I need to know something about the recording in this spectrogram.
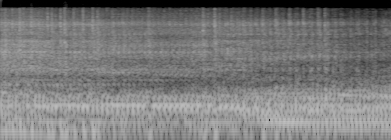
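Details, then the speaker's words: Motorcycle that misfired with its lights switched on, after replacing a grounded rectifier/regulator that had been miswired: the engine revs cleanly with a steady crisp buzz and no stutter or cut-outs, pulling well; normal revving. "Revolusyon. Ayan. Maganda yung hatak ng motor."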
